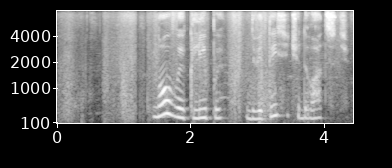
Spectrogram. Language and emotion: Russian, neutral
